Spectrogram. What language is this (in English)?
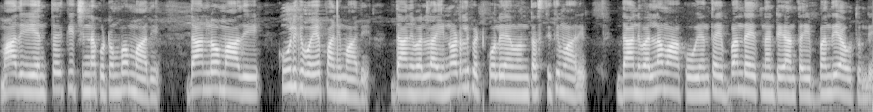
Telugu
